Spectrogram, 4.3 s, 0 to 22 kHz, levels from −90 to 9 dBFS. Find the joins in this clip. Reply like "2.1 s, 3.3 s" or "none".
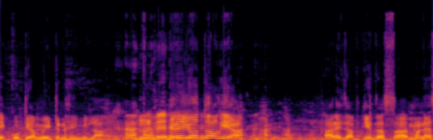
none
